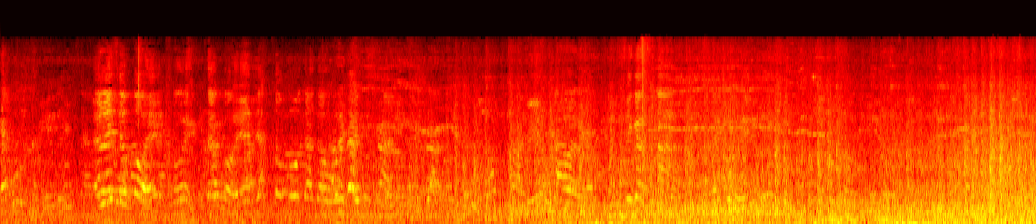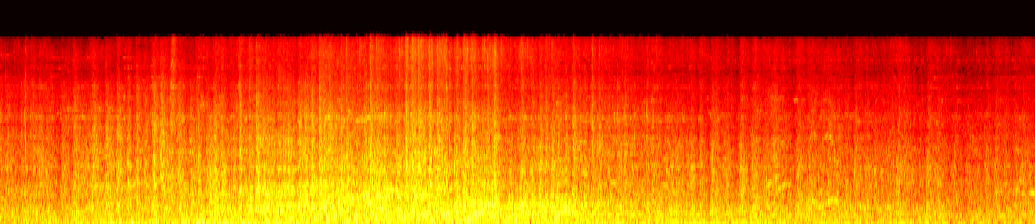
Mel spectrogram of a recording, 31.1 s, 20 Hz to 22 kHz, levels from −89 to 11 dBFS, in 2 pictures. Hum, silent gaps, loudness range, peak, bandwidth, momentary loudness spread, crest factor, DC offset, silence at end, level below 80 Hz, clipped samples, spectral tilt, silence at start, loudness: none; none; 17 LU; 0 dBFS; 11.5 kHz; 19 LU; 12 dB; under 0.1%; 0 s; -22 dBFS; 0.2%; -6 dB/octave; 0 s; -12 LUFS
